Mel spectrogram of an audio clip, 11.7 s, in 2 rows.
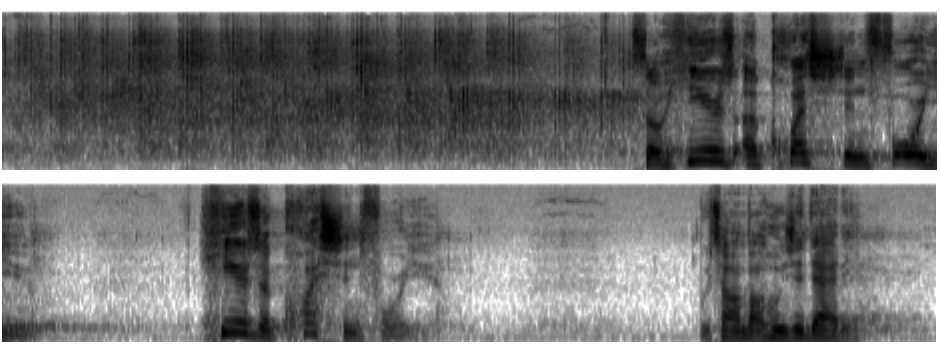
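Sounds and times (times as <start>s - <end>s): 
crowd clapping: 0.0s - 4.4s
speech: 4.0s - 6.2s, 7.1s - 8.6s, 10.2s - 11.3s.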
